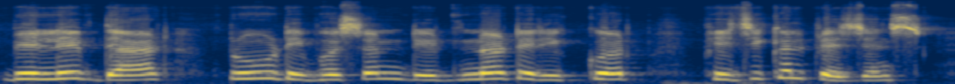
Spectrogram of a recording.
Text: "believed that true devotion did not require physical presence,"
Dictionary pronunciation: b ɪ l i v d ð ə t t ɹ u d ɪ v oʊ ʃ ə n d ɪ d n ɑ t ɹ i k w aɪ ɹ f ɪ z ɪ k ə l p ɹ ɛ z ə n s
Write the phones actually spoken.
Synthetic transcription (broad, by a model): b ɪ l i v d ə t t ɹ u d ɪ b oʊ s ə n d ɪ d n ɑ t ɹ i k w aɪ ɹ p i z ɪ k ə l p ɹ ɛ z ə n s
